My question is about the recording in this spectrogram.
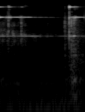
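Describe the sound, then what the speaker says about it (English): A small bell rings briefly with bright, high metallic tones, a short shimmer followed by a second tinkling strike, close and clear in a quiet room. "Apparently the bell wanted to ring for you."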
